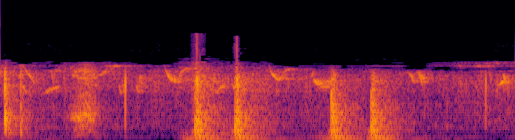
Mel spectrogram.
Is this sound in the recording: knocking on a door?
yes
